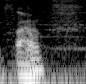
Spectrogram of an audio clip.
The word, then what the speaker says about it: Sale: Sale? That's how you pronounce it, isn't it? Yeah, Sale.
